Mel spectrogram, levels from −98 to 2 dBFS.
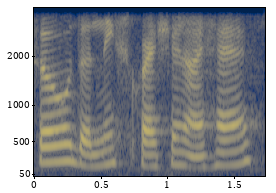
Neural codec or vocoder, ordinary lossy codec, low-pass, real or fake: none; none; 3.6 kHz; real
